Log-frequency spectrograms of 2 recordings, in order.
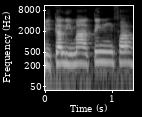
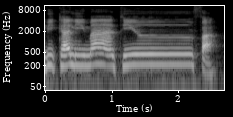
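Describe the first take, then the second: First: The nasal hum is a back 'ng' sound. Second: The nasal hum is shaped toward lips and teeth. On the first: The speaker calls it wrong. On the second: The speaker calls it right.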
